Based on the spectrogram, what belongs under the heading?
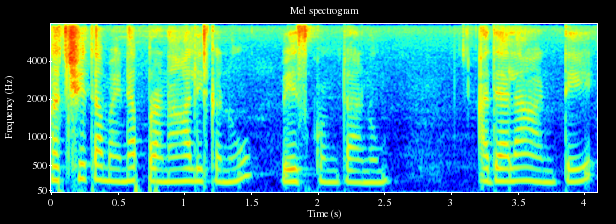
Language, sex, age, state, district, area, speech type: Telugu, female, 18-30, Andhra Pradesh, Kadapa, rural, spontaneous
